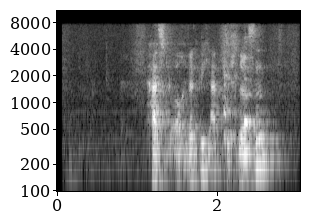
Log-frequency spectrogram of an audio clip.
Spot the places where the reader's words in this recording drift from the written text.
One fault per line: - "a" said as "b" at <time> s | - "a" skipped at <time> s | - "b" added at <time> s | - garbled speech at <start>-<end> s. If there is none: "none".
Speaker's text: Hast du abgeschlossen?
- "auch wirklich" added at 1.5 s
